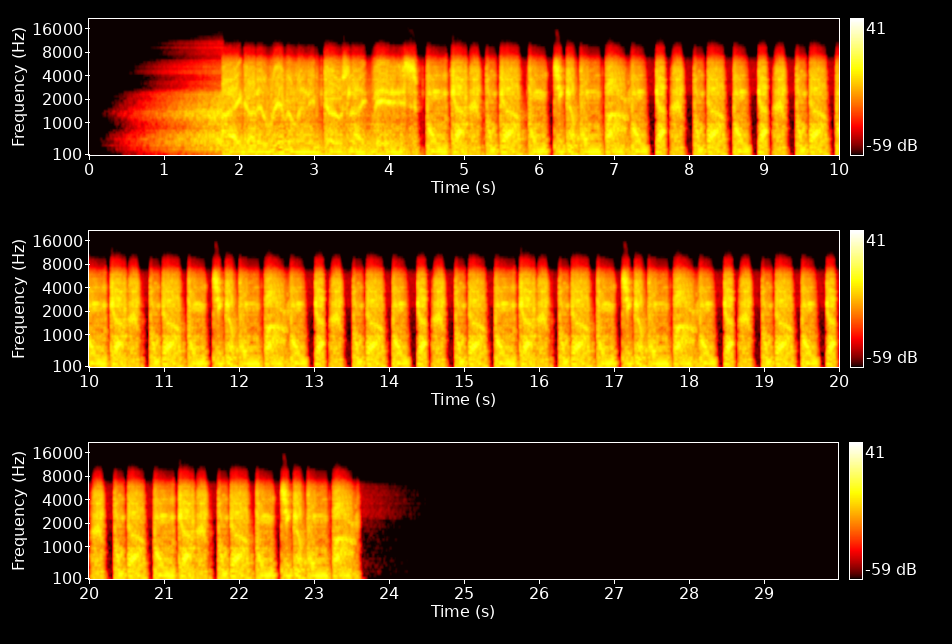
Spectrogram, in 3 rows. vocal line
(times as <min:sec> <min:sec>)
0:01.0 0:23.6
